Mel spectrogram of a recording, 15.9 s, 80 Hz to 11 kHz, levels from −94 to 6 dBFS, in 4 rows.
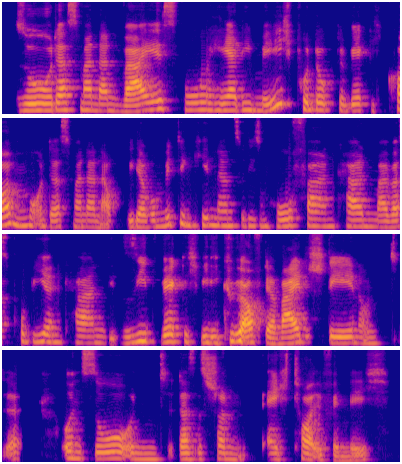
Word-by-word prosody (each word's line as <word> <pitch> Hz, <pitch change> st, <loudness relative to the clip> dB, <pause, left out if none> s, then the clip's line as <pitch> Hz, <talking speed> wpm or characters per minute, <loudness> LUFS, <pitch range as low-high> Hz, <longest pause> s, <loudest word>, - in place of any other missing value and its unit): so, 195 Hz, +1 st, +4 dB
dass 210 Hz, 0 st, +2 dB
man 205 Hz, -1 st, +1 dB
dann 185 Hz, -2 st, -1 dB
weiß, 220 Hz, +9 st, +5 dB
woher 205 Hz, -1 st, 0 dB
die 210 Hz, +1 st, -4 dB
Milchprodukte 205 Hz, -, -2 dB
wirklich 185 Hz, -1 st, -5 dB
kommen 230 Hz, -2 st, +2 dB
und 200 Hz, -2 st, -7 dB
dass 185 Hz, +1 st, -5 dB
man 180 Hz, 0 st, -7 dB
dann 180 Hz, -1 st, -4 dB
auch -, -, -5 dB
wiederum 180 Hz, +1 st, -3 dB
mit 230 Hz, +1 st, -5 dB
den 245 Hz, -5 st, -3 dB
Kindern 220 Hz, -1 st, -4 dB
zu 210 Hz, -, -12 dB
diesem 200 Hz, -2 st, -9 dB
Hof 205 Hz, +3 st, -3 dB
fahren 200 Hz, -2 st, -3 dB
kann, 190 Hz, -1 st, -1 dB
mal 175 Hz, 0 st, -2 dB
was 180 Hz, 0 st, -2 dB
probieren 210 Hz, -2 st, -3 dB
kann, 185 Hz, -1 st, -3 dB
d -, -, -10 dB
sieht 220 Hz, +4 st, -1 dB
wirklich, 210 Hz, 0 st, +4 dB
wie 190 Hz, -, -1 dB
die 180 Hz, -1 st, -4 dB
Kühe 230 Hz, +2 st, +8 dB
auf 195 Hz, -, +3 dB
der 160 Hz, 0 st, +1 dB
Weide 185 Hz, +3 st, +7 dB
stehen 180 Hz, 0 st, +1 dB
und 170 Hz, 0 st, -9 dB, 0.2 s
äh, -, -, -5 dB, 0.4 s
und 195 Hz, -2 st, -1 dB
so, 190 Hz, 0 st, +2 dB
und 170 Hz, -1 st, -5 dB
das 175 Hz, 0 st, +1 dB
ist 175 Hz, 0 st, -4 dB
schon 175 Hz, -2 st, -5 dB, 0.2 s
echt 170 Hz, 0 st, -3 dB
toll, -, -, +2 dB
finde 130 Hz, -5 st, -6 dB
ich. 70 Hz, -, -8 dB
195 Hz, 190 wpm, -23 LUFS, 180-210 Hz, 0.4 s, Kühe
